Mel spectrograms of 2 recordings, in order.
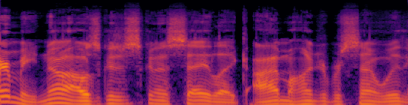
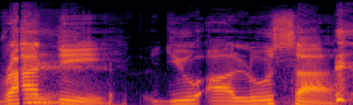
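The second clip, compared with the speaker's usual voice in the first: very slow, deliberate, drawn-out put-on Austrian accent. Quoting what was said to Randy: Arnold Austrian accent. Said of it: "he's he's working on his Arnold Austrian accent".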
